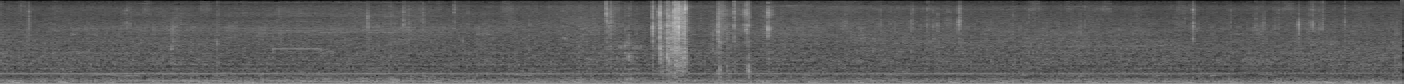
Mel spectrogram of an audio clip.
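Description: A car idling at a standstill, heard from inside the cabin: a steady low rumble with a thin steady hum over it. A short hiss comes about seven seconds in.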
